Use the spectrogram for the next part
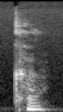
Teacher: स्पर्श व्यंजन कंठ ध्वनि अघोष और महाप्राण ध्वनि है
